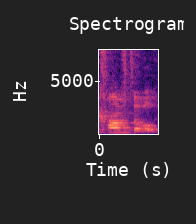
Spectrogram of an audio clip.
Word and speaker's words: comfortable: If you feel very comfortable here, and remember, it's comfortable or comfortable. Both are correct. But people usually say comfortable. So like this part, is like not pronounced, silent, comfortable, comfortable.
